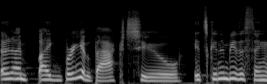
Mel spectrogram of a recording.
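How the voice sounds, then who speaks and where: Against a quiet background, a woman with an American accent speaks in an unremarkable speaking voice at a moderate pace with lively intonation, the sound dry and close with no echo. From US East Coast, small mining town. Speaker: tech product executive. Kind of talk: interview.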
